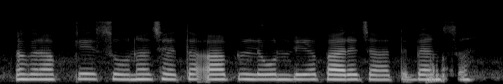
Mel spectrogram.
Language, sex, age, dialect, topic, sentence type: Maithili, female, 25-30, Angika, banking, question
